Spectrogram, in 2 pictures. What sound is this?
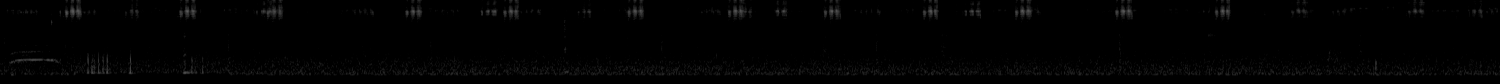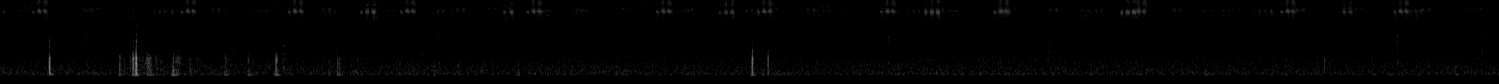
Sound effects > Animals
Recorded with TASCAM DR100mk2 +rode stereo mic. Night time field grasshoppers crickets
night, crickets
